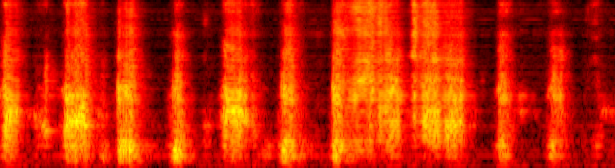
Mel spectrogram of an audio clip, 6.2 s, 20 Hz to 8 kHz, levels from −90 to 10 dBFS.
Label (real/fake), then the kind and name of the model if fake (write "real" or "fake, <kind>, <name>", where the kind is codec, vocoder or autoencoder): fake, vocoder, HiFi-GAN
